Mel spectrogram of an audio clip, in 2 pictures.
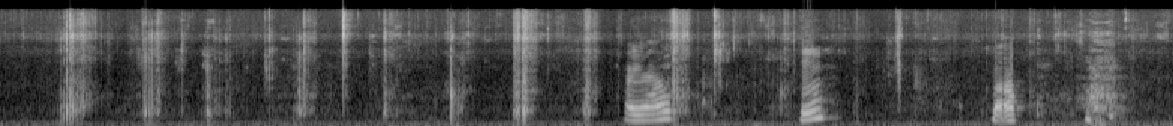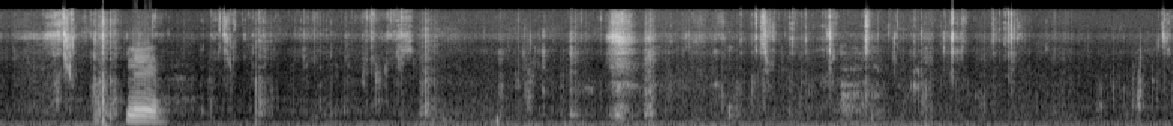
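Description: Fingers tear and squish wet food close to a microphone.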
